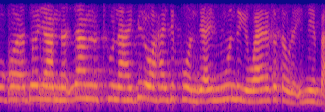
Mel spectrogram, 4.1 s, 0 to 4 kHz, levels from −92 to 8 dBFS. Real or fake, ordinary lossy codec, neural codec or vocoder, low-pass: real; none; none; 3.6 kHz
